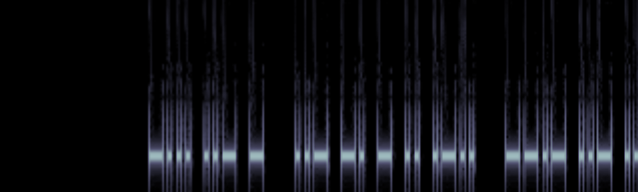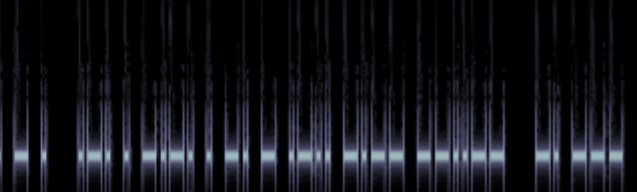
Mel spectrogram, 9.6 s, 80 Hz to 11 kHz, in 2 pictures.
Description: Morse code, heard as a keyed tone, about 34 wpm, 700 Hz. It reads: BUT UNTIL QUITE RECENTLY, NO
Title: Sentences from Top 1200 Words 35wpm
